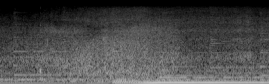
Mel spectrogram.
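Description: Gentle ocean waves wash onto a white sand beach at Camps Bay in Cape Town, South Africa, in a steady, continuous surf, swelling slightly louder partway through, with a low rumble of wind underneath and no voices.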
